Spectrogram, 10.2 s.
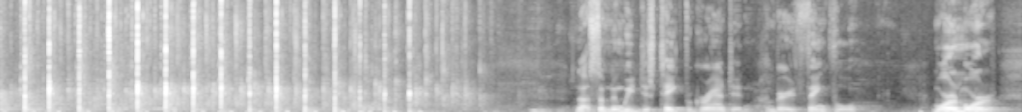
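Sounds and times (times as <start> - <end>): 
audience clapping: 0.0 - 5.4
soft crowd noise: 0.0 - 5.4
speech: 5.8 - 8.7, 9.3 - 10.2.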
